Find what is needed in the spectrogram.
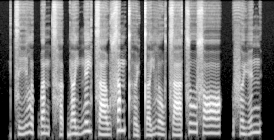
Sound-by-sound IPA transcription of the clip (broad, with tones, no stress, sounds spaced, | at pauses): t͡s iː˨˥ l ʊ˧ k̚ w ɐ˧ n t͡sʰ ɐ˨ k̚ j ɐ˧ j ŋ e˥ j t͡s aː˨ w s ɐ˥ m t̪ʰ ɵ˨˩ ɥ t̪ ɐ˨˥ j l o˨ w t͡s aː˨ t͡s uː˥ s ɔː˥ | f ɵ˧ ɥ ɪ˥ ŋ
